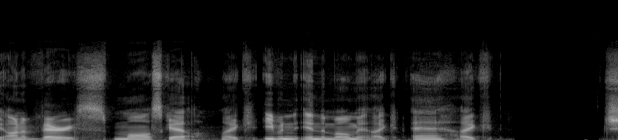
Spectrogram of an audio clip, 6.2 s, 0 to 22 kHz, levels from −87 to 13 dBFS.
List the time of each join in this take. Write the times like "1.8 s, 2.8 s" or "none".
4.0 s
